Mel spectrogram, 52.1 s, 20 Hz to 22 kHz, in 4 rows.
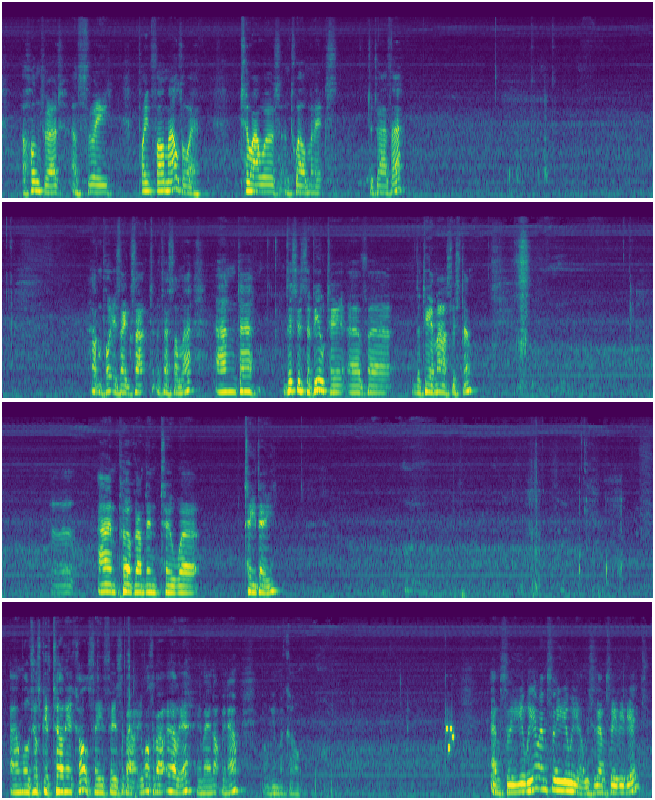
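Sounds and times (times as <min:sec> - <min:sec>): faint room tone hum: 0:00.0 - 0:52.0
breathy sniff: 0:22.8 - 0:23.8
radio stepped beeps: 0:47.9 - 0:48.2.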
